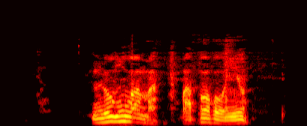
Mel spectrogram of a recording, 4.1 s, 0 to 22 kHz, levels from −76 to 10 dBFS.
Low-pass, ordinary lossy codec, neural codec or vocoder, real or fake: 7.2 kHz; AAC, 32 kbps; codec, 16 kHz, 8 kbps, FreqCodec, larger model; fake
